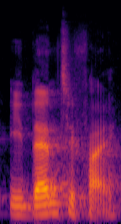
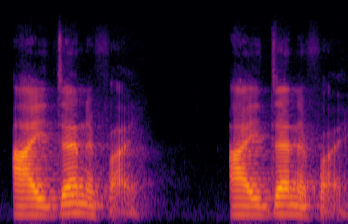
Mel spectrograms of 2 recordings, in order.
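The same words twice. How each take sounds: First: "identify" starting with ee, ee-DEN-ti-fy; mistaken first vowel. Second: "identify" starting with eye, eye-DEN-ti-fy; correct first vowel. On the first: Teacher shows Spanish speakers' mistake, "identify" as ee-dentify. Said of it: "the mistake is that some people say". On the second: Teacher gives the correct pronunciation, "identify" as eye-dentify. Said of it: "the correct pronunciation of this verb is". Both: Shown as a demonstration.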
